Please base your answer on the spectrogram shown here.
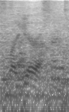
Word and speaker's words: Margera: How do you say it? Margera. Bam Margera. Margera?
